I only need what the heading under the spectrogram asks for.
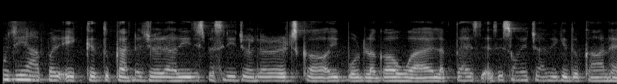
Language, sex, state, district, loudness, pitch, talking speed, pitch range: Hindi, female, Chhattisgarh, Raipur, -23 LUFS, 175 Hz, 250 wpm, 170-185 Hz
